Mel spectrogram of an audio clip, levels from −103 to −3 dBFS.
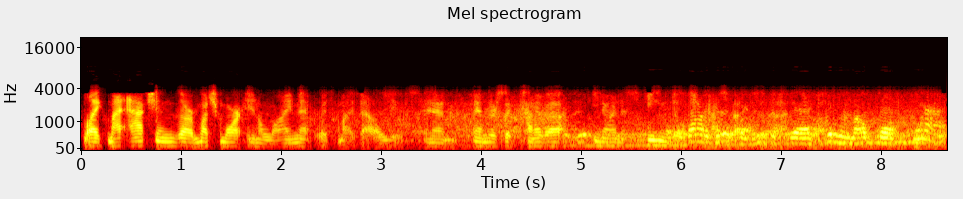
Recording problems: phone-call audio; poor line; nothing above 3.5 kHz
traffic noise; very loud; throughout; 3 dB above the speech

